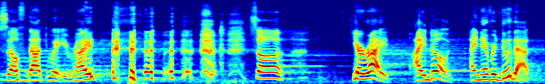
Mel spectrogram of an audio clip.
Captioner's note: laughs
